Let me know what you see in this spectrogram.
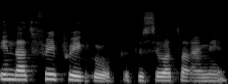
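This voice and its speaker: In a Persian accent, the speaker has a dark, mellow tone and lively intonation, with a dry, close sound and no echo. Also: woman. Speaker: professor. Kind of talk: lecture.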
